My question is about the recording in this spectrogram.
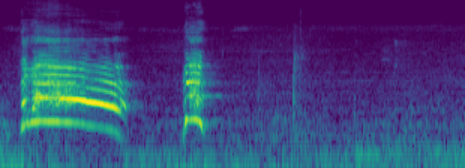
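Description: A man shouting a parade-ground drill command through a loudspeaker system: one long, drawn-out call that drops in pitch at its end, then a short, sharp second call about a second later, the pattern of an Indonesian ceremony command such as 'Tegak… grak!'.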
